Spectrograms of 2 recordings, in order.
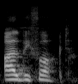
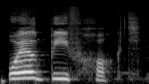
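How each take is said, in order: First: The three words are said quickly and run together. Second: The three words are said slowly and separately.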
